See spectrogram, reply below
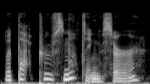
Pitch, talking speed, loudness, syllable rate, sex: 190 Hz, 200 wpm, -15 LUFS, 5.1 syllables/s, female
